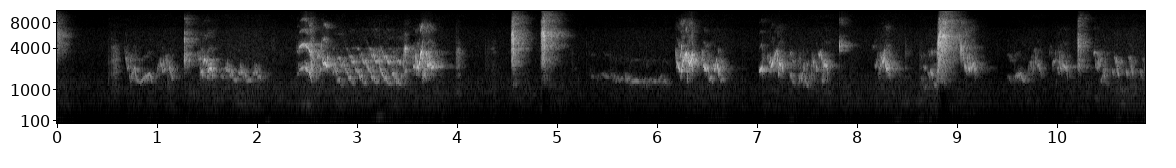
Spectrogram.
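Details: Tame budgies chirp and chatter in lively bursts, rattling buzzy trills alternating with shrill squeaks and a soft mellow warble near the middle.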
